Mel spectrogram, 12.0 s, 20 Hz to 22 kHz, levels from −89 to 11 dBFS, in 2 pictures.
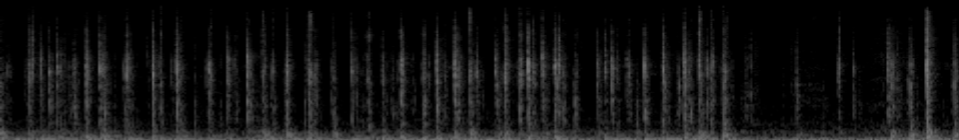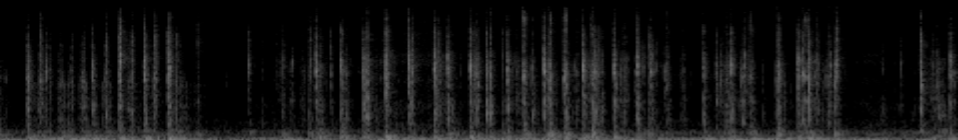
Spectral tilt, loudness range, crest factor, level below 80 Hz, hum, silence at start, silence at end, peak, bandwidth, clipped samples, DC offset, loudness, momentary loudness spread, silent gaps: -2.5 dB/octave; 2 LU; 32 dB; -52 dBFS; none; 0 s; 0 s; -14 dBFS; 17.5 kHz; under 0.1%; under 0.1%; -46 LUFS; 14 LU; none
